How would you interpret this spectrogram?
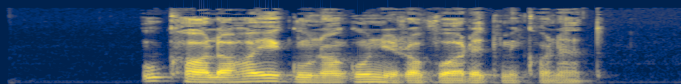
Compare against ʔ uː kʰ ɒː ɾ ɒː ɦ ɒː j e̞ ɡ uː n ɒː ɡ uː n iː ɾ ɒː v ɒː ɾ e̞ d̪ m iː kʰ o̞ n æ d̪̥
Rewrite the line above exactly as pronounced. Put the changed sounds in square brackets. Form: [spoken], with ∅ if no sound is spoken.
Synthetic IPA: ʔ uː kʰ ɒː [l] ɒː ɦ ɒː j e̞ ɡ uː n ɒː ɡ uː n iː ɾ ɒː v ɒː ɾ e̞ d̪ m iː kʰ o̞ n æ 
